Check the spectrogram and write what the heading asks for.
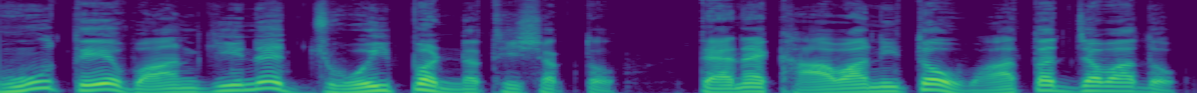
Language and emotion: Gujarati, disgusted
